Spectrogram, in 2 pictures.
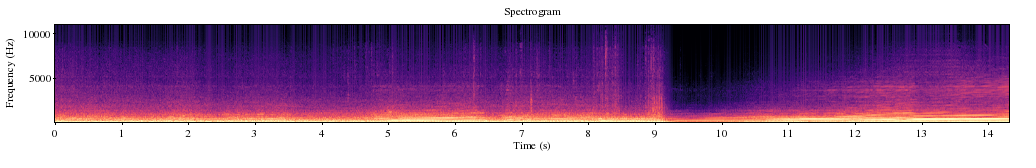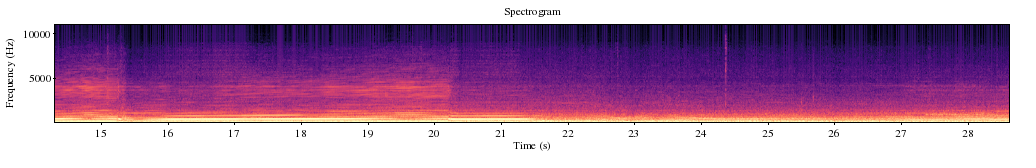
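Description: A race car's engine running hard on track. About nine seconds in the throttle is briefly lifted and the sound dips, then the engine pulls with its pitch climbing steadily, broken by upshifts about fifteen and twenty seconds in, and climbs again near the end.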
